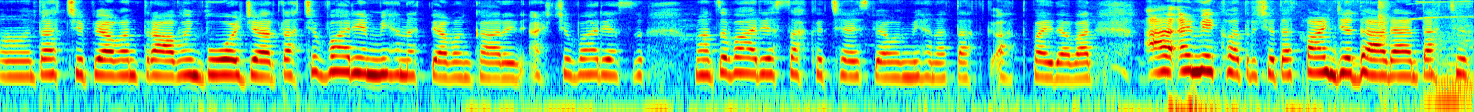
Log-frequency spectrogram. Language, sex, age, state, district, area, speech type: Kashmiri, female, 45-60, Jammu and Kashmir, Anantnag, rural, spontaneous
